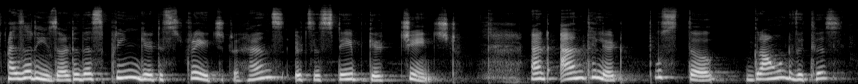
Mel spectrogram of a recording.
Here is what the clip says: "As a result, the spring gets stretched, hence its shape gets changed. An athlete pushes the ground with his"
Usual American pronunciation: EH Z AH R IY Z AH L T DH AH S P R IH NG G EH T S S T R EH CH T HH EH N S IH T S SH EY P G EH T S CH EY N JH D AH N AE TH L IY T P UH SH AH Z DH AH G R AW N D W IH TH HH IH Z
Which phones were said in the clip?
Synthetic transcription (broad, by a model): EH Z AH R IY Z AH L T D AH S P R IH NG G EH T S S T R EH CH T HH EH N S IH T S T EY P G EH T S CH EY N JH D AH N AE T L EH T P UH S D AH G R AW N D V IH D HH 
